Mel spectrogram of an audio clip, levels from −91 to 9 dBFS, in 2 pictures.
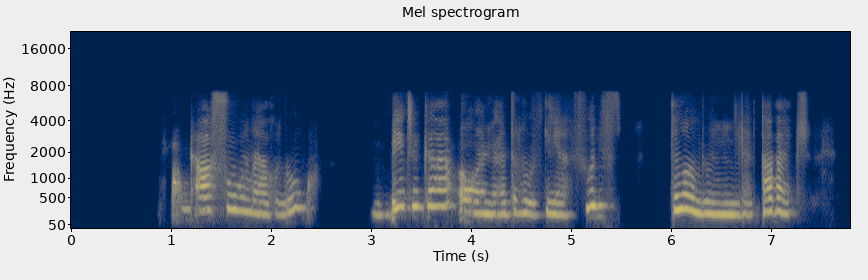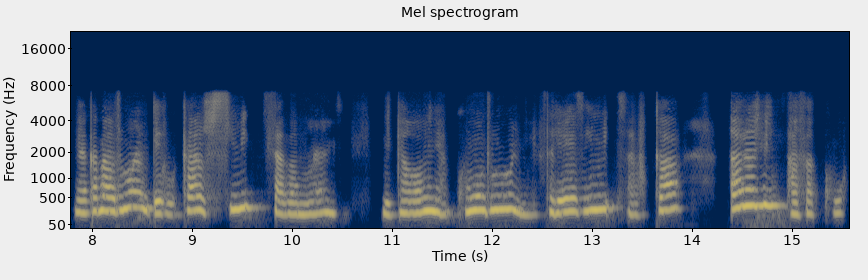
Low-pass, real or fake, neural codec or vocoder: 7.2 kHz; fake; codec, 16 kHz, 1 kbps, FreqCodec, smaller model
